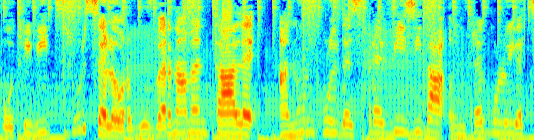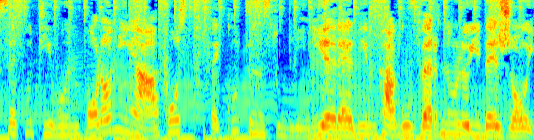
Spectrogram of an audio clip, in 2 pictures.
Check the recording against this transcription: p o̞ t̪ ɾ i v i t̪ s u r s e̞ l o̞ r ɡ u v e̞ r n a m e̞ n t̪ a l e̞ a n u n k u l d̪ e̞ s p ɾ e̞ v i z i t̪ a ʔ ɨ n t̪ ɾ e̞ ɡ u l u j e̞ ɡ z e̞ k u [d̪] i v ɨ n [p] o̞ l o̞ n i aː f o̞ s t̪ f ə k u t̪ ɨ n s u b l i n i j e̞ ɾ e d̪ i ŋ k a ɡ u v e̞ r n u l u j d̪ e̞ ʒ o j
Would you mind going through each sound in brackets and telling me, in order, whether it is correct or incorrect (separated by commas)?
incorrect, correct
